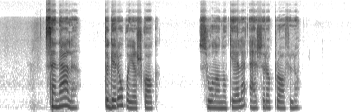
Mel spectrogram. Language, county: Lithuanian, Kaunas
